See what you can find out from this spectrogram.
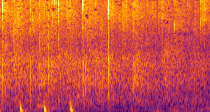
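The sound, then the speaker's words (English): A church audience claps at a children's lesson about prayer, producing a fairly faint, loose patter of hands with a few sharper separate claps scattered through it. “I think we better clap for God, yeah?”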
